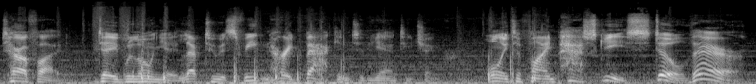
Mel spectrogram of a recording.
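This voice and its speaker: A man's voice: mid-range voice, sing-song, a little slow, hardly any pauses. A man narrating a dramatic story from a script, with music behind him. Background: clear music.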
